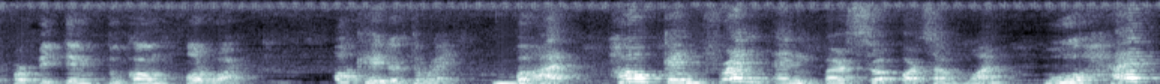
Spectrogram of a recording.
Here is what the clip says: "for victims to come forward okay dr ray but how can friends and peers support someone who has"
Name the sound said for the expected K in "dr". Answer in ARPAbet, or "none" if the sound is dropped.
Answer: none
